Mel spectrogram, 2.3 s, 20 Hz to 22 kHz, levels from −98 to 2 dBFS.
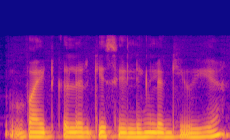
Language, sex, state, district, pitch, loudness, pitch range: Hindi, male, Chandigarh, Chandigarh, 125 Hz, -14 LUFS, 120-130 Hz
